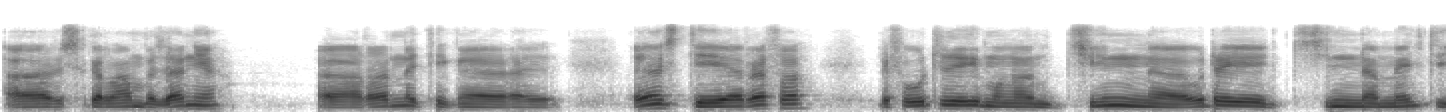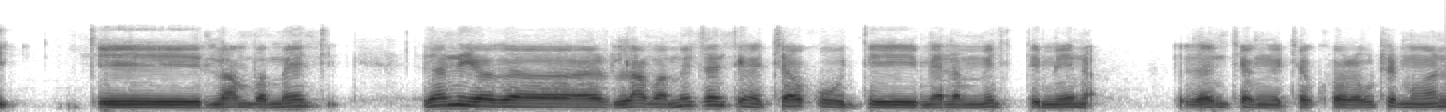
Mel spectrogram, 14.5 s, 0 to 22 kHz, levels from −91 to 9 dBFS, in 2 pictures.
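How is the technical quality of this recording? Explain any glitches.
The recording has clearly degraded technical quality, with one fault running throughout and a second appearing near the end.

Throughout the clip, the speech sounds muffled and hoarse, with nothing at all above about 8.7 kHz. The likely cause is Opus compression running in its speech-oriented SILK mode, at a bitrate that points to roughly 16 kbps. At that rate the encoder limits itself to wideband audio and models the signal coarsely, so fine detail and upper harmonics are lost, leaving plainly audible codec damage.

From 8.87 s to the end, the sound turns duller and more closed-in than the earlier part. This is de-emphasis applied wrongly: a treble-cutting filter meant to reverse pre-emphasis was applied to audio that didn't need it. The response slopes smoothly downward, reaching about 8 dB of loss at 10 kHz relative to 1 kHz. 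That further softens sibilance and consonant clarity on top of the already narrowed band.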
